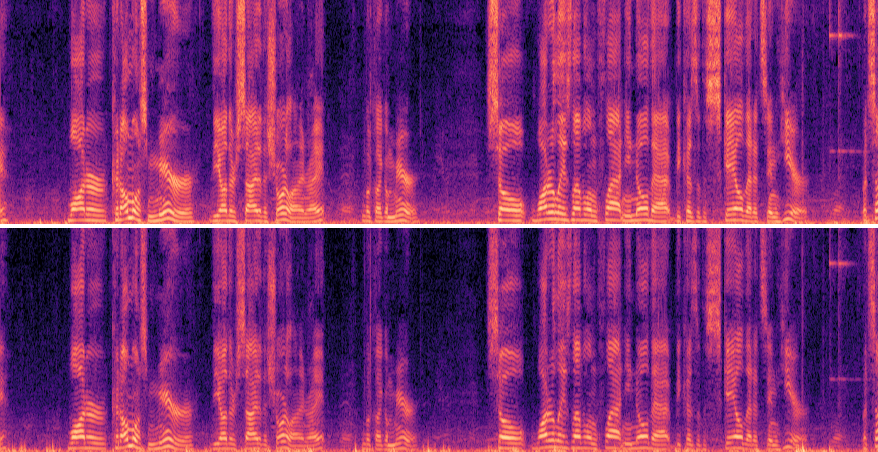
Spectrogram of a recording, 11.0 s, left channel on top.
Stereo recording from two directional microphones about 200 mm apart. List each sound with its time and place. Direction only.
0.9 s speech: 20° left (ahead or behind)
